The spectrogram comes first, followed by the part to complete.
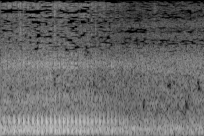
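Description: Road traffic: the engine of a vehicle passing close by, a steady pulsing drone that fades away over the last second.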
